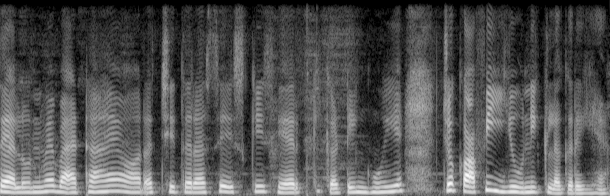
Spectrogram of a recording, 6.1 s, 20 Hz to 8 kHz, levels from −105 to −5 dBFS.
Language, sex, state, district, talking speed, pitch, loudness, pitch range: Hindi, female, Bihar, Katihar, 195 wpm, 200 Hz, -20 LUFS, 185-220 Hz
